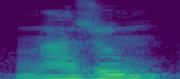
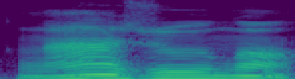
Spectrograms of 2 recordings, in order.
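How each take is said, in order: First: The marked sound is clipped short. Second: The marked sound is full, not shortened. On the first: The speaker calls it right. "घलाई छोट्याएर घाजुङ भनेर उच्चारण गर्ने" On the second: The speaker calls it wrong. "रातोमा लेखिएको जस्तो घाजुङ नभनेर"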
